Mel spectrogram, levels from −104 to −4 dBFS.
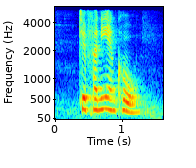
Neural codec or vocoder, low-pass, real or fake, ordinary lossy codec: none; 5.4 kHz; real; none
